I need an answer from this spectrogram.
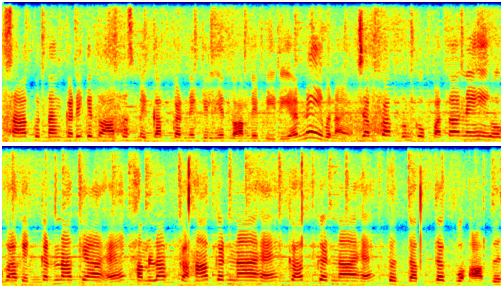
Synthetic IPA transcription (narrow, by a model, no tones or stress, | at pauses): ɪsaːb̚kot̪ɐ̃ŋɡ̚kɐɾẽŋɡet̪oaːpəsmẽkɐp̚kɐɾnekeliet̪oɦɐmnepiːɖiɛmnɐɦĩbɐnaːja̰d͡ʒɐb̚kɐbʊnkopɐt̪anɐɦĩɦoːɡakekɐɾnakjaːɦɛːhɐmlakɐɦãkɐɾnaɦɛkɐp̚kɐɾnaɦɛt̪ot̪ɐb̚t̪ɐkʋoʔaːpə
